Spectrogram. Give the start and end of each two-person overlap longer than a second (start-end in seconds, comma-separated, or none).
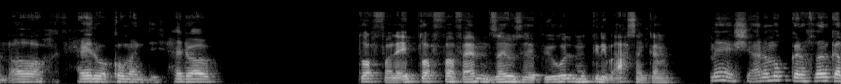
none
